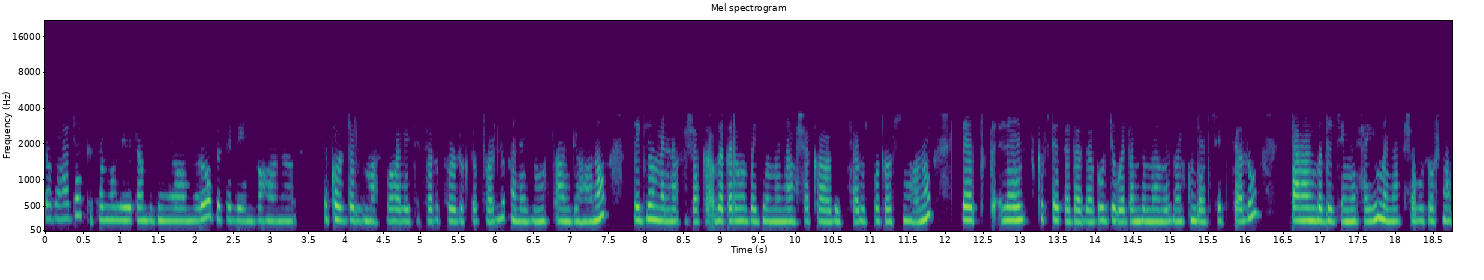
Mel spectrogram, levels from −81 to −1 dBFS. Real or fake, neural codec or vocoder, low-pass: fake; codec, 16 kHz, 2 kbps, FreqCodec, larger model; 3.6 kHz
